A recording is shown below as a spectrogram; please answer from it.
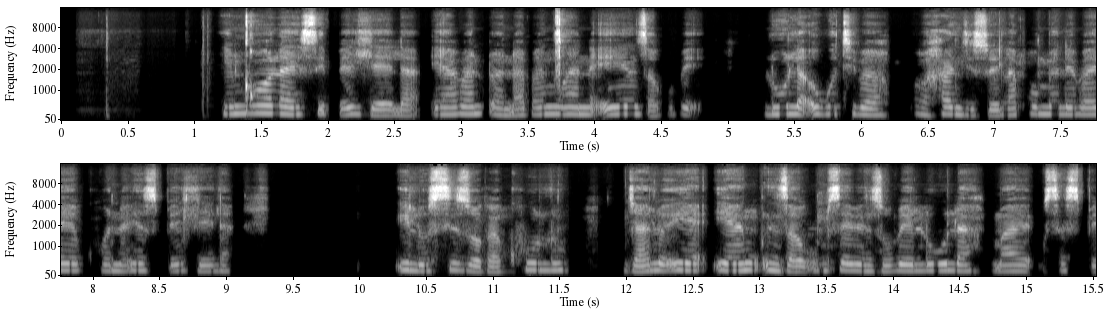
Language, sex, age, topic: North Ndebele, female, 25-35, health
